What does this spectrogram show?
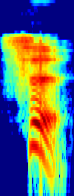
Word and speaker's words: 四: 4 is translated as Si.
